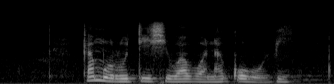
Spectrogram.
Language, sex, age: Northern Sotho, male, 30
